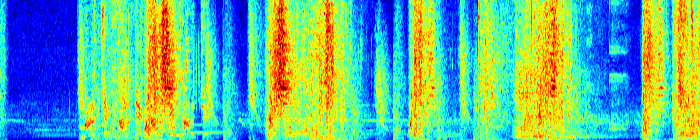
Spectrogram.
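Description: Sharp game sound effects of weapons hitting a monster ring out again and again.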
